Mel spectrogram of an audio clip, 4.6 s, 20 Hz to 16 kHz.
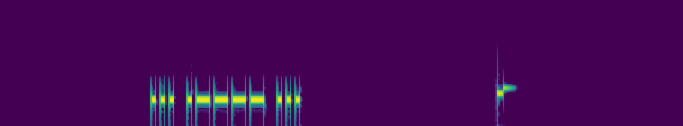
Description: Morse code, heard as a keyed tone, about 38 wpm, 700 Hz. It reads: S1S
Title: Three Challenging Letter-Number Combinations 40wpm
